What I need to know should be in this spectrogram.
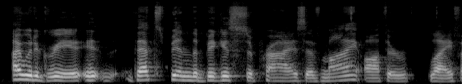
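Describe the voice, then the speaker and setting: On a very clean recording with a silent background, a woman speaks in a dark, mellow tone with ordinary pitch variation. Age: 70s. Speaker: radio show host and author. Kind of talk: casual panel interview. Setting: recorded in front of a live audience.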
